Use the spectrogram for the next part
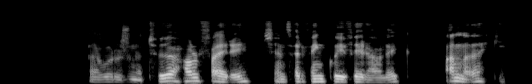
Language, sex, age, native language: Icelandic, male, 30-39, Icelandic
